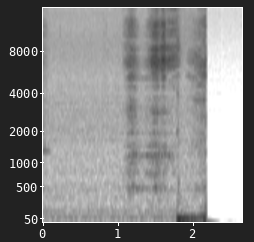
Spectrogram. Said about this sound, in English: Sorry, everybody. Can't stop coughing for some reason. Just dying a little bit.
